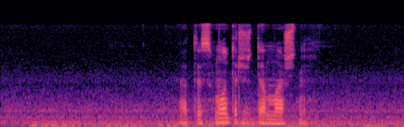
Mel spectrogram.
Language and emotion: Russian, neutral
